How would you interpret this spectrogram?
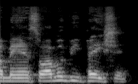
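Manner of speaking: ordinary talk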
